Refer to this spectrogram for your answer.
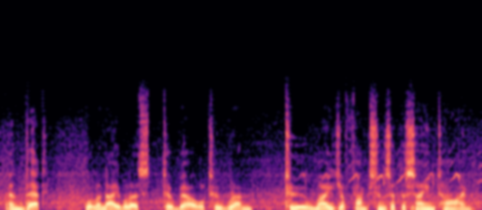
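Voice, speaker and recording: Speaking fairly slowly in an Australian accent, a man holds a medium pitch with ordinary pitch variation and very even loudness over noticeable background noise. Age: 80s+. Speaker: volunteer historian and landscaper. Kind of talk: interview monologue.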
